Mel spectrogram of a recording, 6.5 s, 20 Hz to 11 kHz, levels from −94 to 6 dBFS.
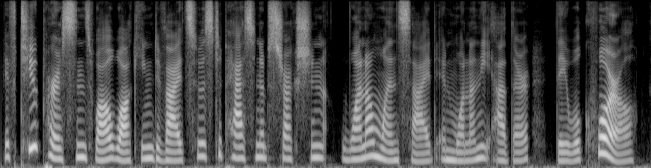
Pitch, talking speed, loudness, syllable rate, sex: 205 Hz, 220 wpm, -19 LUFS, 6.2 syllables/s, female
